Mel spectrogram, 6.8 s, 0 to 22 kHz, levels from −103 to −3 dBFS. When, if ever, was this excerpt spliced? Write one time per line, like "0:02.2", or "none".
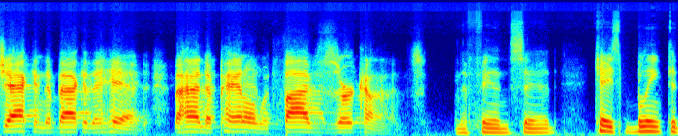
0:04.5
